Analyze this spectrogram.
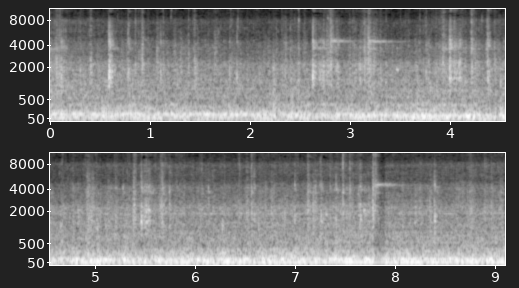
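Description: Steady low running drone and road rumble of a moving vehicle, under an even rushing noise with scattered short clicks and knocks.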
